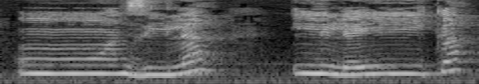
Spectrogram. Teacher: यहाँ नून साकिन है और उसके बाद जा है, तो यहाँ इहफा होगा, नून की आवाज गुनगुनी होगी, क्लियर नहीं होगी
